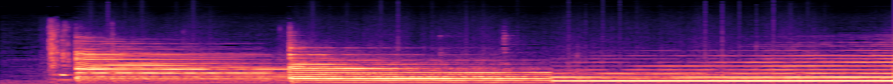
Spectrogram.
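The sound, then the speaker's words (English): A reversed tape note spliced into a sequence: the last note is cut from the tape, turned round and joined back in. Three sustained, rich pitched tones are joined end to end with abrupt cuts, the first swelling up from quiet, then holding steady and loud, with no talking. “Now I can take the end note, turn it the other way round, and put it back.”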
